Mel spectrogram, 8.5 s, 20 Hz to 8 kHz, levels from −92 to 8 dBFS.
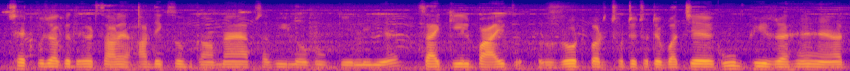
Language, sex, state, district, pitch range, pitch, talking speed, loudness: Hindi, male, Bihar, Samastipur, 105-115 Hz, 110 Hz, 150 wpm, -20 LUFS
